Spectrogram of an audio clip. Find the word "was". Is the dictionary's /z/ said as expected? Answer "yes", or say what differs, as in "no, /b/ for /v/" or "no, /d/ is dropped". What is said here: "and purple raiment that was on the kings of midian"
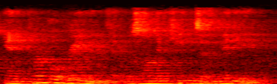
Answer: yes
